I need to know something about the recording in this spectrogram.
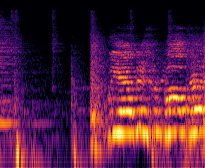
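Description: Live rock band playing drum kit, electric guitar and bass guitar. The music thins out briefly about half a second in, then drum strokes bring the full band back in with held notes.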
